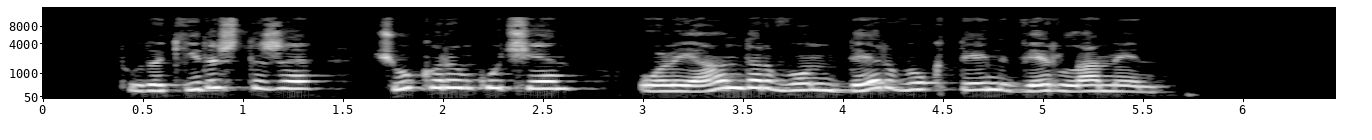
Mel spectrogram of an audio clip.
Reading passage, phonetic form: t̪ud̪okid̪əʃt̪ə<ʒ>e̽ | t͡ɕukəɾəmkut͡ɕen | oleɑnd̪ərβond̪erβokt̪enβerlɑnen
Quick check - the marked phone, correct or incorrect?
correct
